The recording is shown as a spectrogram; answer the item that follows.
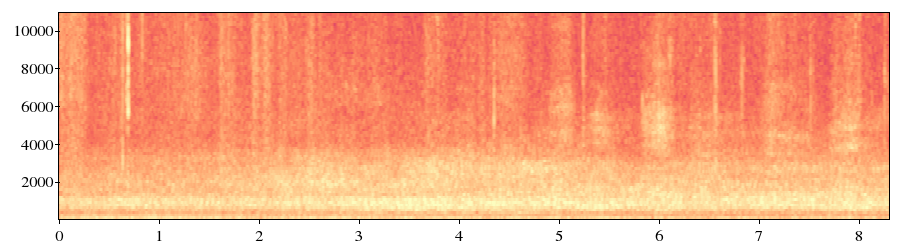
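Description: Steady outdoor background noise with a low, even hum underneath and no distinct events.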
